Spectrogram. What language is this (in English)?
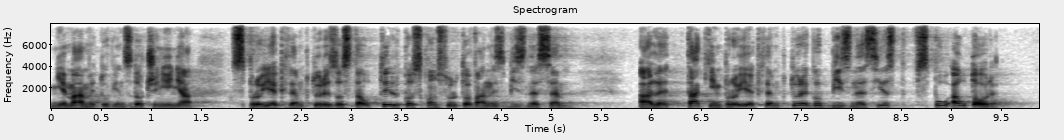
Polish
